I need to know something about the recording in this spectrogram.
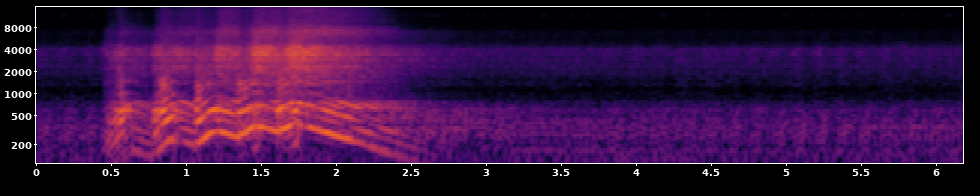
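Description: A dirt bike engine revs hard in bursts, then drops to a low idle.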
